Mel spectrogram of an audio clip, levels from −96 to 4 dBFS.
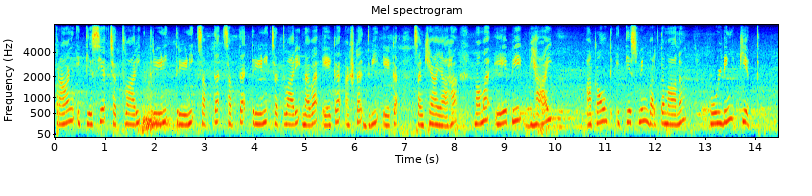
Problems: constant background noise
